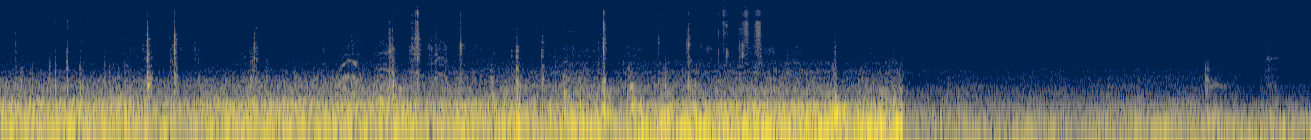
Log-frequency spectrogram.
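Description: Low rumble of a moving vehicle heard inside its cabin, with scattered small clicks and rattles. About nine seconds in it drops abruptly to a quieter, steadier hum.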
